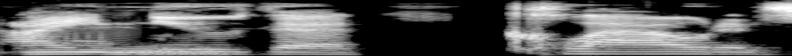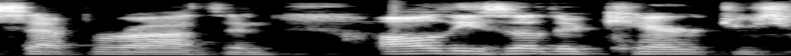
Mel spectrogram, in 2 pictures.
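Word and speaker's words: Sephiroth: and I knew why do you keep on pronouncing it separ Roth. Oh my god. Anyways, how is it pronounced? It It's Sepharoth, I think. And how are you pronouncing it? No, he's saying Separ. Oh, Sepharoth. No, it's it's definitely there's a ph, you know.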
